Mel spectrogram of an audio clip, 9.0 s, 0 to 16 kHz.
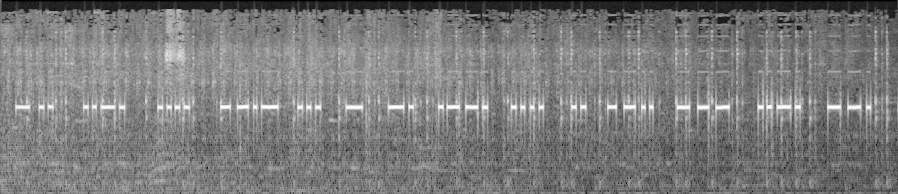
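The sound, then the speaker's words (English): A high, steady Morse code tone keys on and off in quick short and longer bursts for the whole stretch, riding over a low, rumbling background noise with no voices. “After a 48 hours competition, sleepless competition, with all the hallucinations that follow, I keep hearing Morse code even when I'm awake.”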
